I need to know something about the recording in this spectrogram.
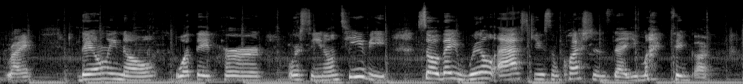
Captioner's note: sighs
